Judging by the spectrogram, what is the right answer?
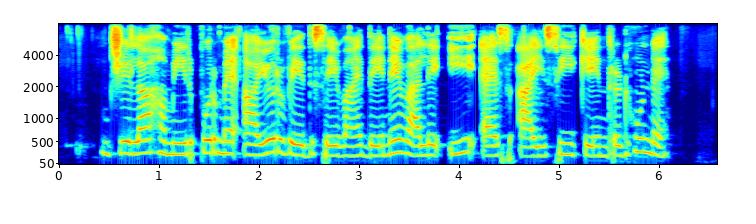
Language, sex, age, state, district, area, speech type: Hindi, female, 30-45, Madhya Pradesh, Jabalpur, urban, read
